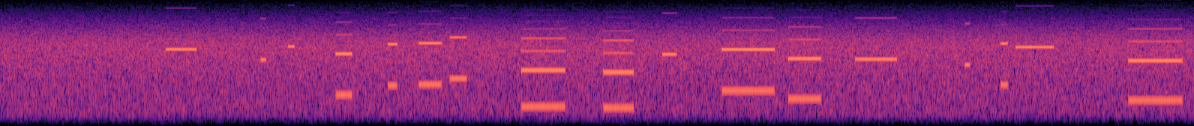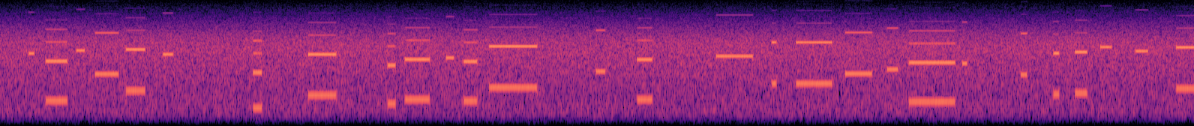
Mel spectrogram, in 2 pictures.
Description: Electronic bleeps of random pitch and length, with radio hiss. There is no code.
